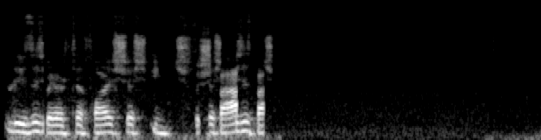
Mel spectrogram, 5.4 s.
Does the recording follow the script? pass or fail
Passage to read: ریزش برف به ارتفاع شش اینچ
fail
